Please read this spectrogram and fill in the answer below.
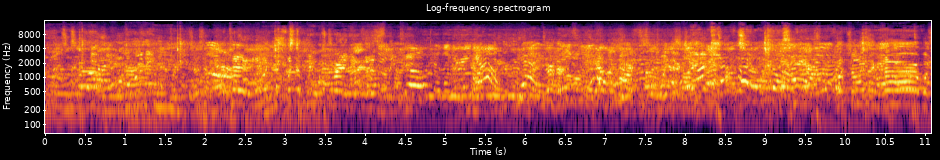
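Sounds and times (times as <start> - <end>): crowd chatter in a bar: 0.0 - 11.0.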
